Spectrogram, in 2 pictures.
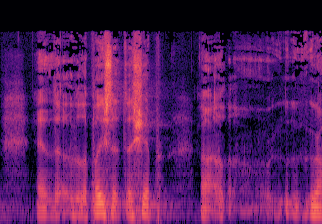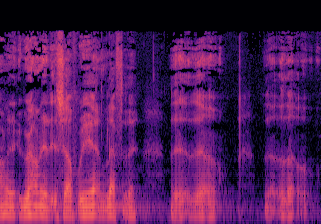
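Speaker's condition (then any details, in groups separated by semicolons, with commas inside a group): Parkinson's; over 14 years since onset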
